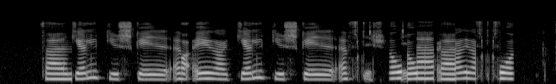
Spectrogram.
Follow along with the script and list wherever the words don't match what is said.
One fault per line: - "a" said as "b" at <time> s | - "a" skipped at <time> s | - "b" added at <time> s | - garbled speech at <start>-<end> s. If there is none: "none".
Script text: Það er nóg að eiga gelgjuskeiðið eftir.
- "nóg" said as "gelgjuskeiðið" at 0.8 s
- garbled speech at 3.9-5.1 s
